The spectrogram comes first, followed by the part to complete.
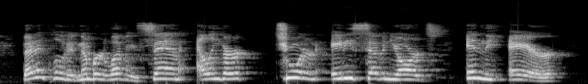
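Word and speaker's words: Ehlinger: my hat off to sam ellinger heart hit that hard g big boy you deserve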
